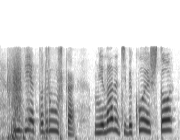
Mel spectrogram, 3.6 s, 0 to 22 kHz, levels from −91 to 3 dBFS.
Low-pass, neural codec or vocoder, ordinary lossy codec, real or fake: 5.4 kHz; vocoder, 44.1 kHz, 128 mel bands, Pupu-Vocoder; none; fake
